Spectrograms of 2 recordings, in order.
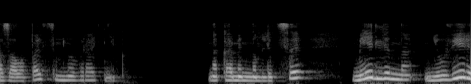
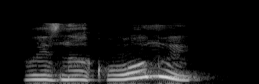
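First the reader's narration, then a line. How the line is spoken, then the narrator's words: Booming, drawn-out. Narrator (Russian): прогремел он, растягивая слова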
